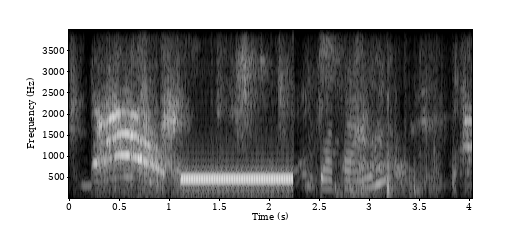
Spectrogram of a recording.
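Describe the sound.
Telephone dial tone while a call is placed: a steady, mid-pitched continuous tone lasts about a second and stops abruptly, with people talking before and after it.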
